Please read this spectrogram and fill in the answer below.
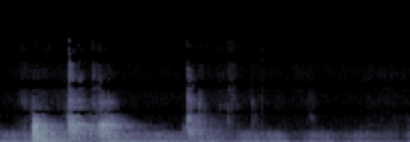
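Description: Brief rustling and scraping from a paper-streamer airflow test stick held against a ceiling supply diffuser, its streamers fluttering in the air the diffuser is blowing, which shows that the damper on that run is open. A few bursts come in the first two seconds, over a low steady rumble.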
